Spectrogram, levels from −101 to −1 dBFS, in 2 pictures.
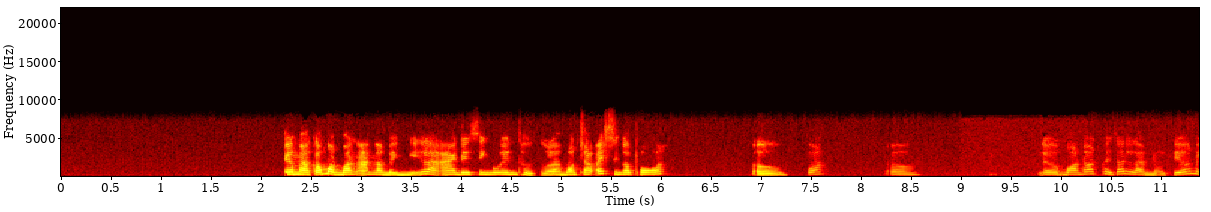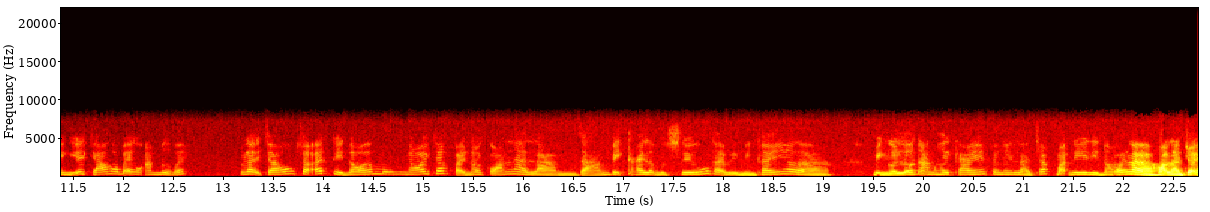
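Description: From 9.8 s to 16.93 s, automatic gain rising occurs: after the input level fell by about 16 dB, the gain control judged the signal too quiet and slowly raised its gain by about 10 dB over those seven seconds. The speech climbs back toward its earlier loudness, and the room noise behind it swells along with it, so the background grows more prominent even though nothing in the room has changed.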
